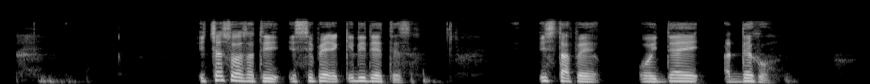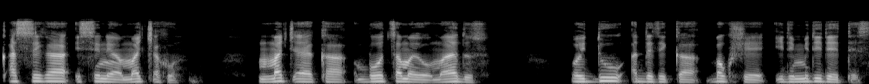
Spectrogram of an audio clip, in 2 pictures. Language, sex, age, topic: Gamo, male, 25-35, government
